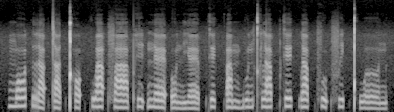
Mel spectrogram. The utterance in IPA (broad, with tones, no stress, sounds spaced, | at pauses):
m ɔː˦˥ t̚ r a˨˩ ʔ t a˨˩ t̚ kʰ ɔ˨˩ ʔ k w a˥˩ ʔ f aː˧ pʰ i˦˥ ʔ n ɛː˧ ʔ o˨˩ n j ɛː˨˩ p̚ k e˥˩ k̚ ʔ a˧ m b u˧ n kʰ l a˦˥ p̚ k e˥˩ k̚ l a˦˥ p̚ f u˦˥ ʔ f i˦˥ t̚ kʰ w ɤː˧ n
